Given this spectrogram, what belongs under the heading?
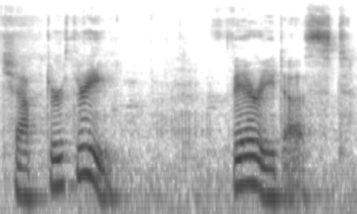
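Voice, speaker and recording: A woman storyteller reading a children's bedtime story aloud in a measured, expressive way. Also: medium pitch, slight background noise.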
